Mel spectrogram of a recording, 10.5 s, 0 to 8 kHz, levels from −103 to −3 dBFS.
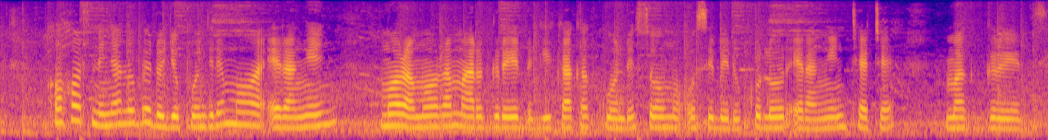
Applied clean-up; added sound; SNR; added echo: none; Drum / Drum kit; 17 dB; none.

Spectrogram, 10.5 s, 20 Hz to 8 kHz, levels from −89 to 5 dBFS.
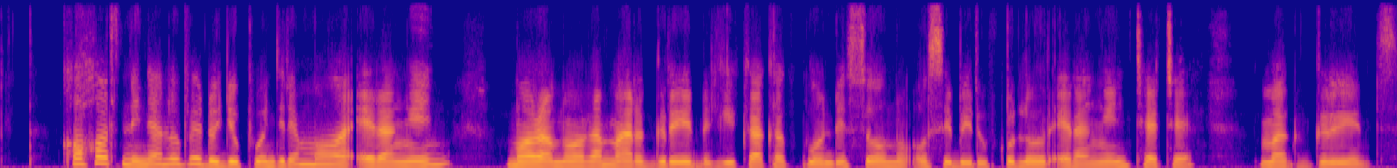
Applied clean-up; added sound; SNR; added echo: neural diffusion model UNIVERSE++.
